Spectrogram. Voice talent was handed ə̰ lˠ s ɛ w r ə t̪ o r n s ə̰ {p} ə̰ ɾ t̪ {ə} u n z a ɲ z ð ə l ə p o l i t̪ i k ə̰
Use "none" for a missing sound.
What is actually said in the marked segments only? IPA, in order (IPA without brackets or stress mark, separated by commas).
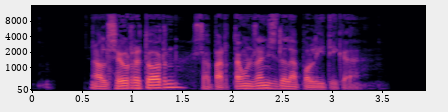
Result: p, a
